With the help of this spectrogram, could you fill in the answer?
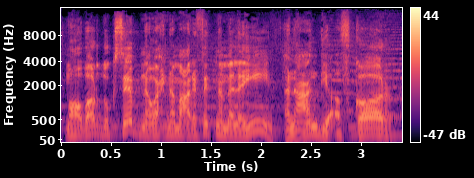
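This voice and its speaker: An actor playing a persuasive swindler with an Egyptian Arabic accent, talking a victim down. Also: male voice, mid-range voice, lively intonation, racing, fairly bright tone, soft background music, close to an everyday voice. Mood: coaxing. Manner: soothing, persuasive. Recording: film score underneath.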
